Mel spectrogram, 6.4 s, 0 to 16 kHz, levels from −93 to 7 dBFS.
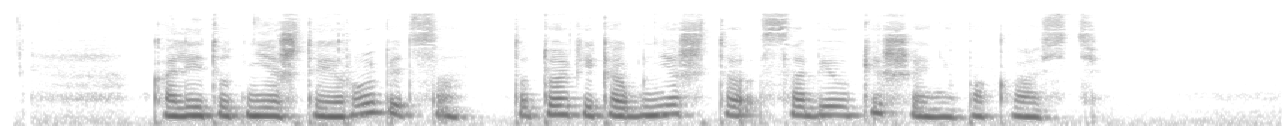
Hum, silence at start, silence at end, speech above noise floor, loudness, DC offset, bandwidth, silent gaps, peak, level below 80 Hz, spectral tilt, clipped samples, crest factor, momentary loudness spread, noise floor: none; 0.8 s; 0.95 s; 36 dB; -44 LUFS; under 0.1%; 11.5 kHz; none; -30 dBFS; -74 dBFS; -6 dB/octave; under 0.1%; 14 dB; 10 LU; -79 dBFS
